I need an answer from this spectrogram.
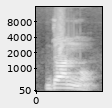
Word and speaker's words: জন্ম: নয় আবার দেখো এই দন্তনা থাকলে কি হয় আমরা কি উচ্চারণ করি যে জন্ম উচ্চারণ করি কি জন্ম কেন করি এই যে ন দন্তন্য এর সাথে ম ফরা থাকলেই মর উচ্চারণ বজায় থাকে মর উচ্চারণ ন হবে সে কারণে উচ্চারণ জন্ম আরেকটা হচ্ছে দেখো ত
